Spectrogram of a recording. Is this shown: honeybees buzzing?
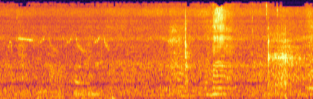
yes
